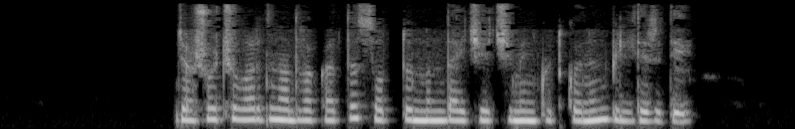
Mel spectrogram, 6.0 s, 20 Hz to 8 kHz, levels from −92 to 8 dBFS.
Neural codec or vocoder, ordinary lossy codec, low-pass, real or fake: none; MP3, 32 kbps; 7.2 kHz; real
